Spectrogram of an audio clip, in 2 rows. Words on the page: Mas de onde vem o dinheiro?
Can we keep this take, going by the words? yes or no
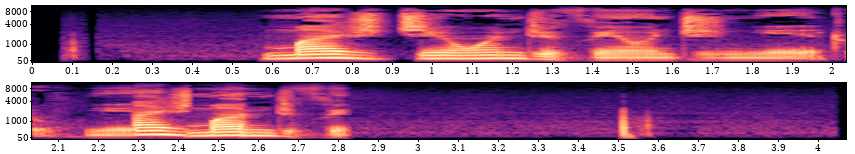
no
